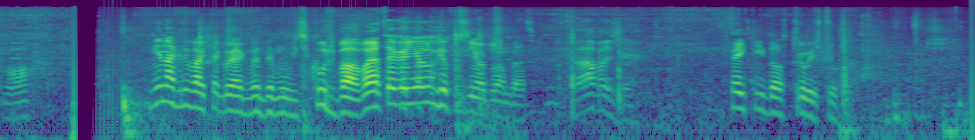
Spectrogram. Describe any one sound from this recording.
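A second young man talks excitedly close by.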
